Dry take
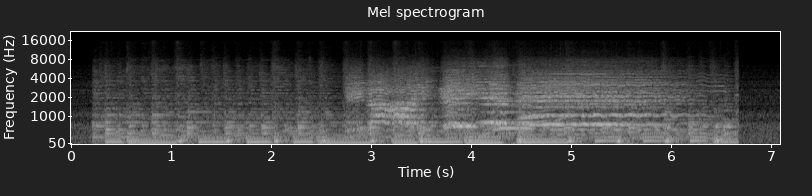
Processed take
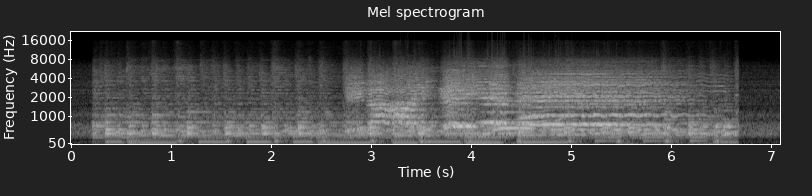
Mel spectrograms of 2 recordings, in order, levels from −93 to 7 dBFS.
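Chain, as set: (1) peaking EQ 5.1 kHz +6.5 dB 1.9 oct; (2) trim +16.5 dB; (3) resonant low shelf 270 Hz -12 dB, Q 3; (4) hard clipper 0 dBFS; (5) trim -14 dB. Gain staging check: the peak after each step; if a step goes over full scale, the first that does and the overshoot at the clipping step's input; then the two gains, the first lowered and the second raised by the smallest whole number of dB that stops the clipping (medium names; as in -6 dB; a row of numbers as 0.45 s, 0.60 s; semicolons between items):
-12.0 dBFS, +4.5 dBFS, +4.5 dBFS, 0.0 dBFS, -14.0 dBFS; step 2, 4.5 dB; step 2 +11.5 dB, step 5 -9 dB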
